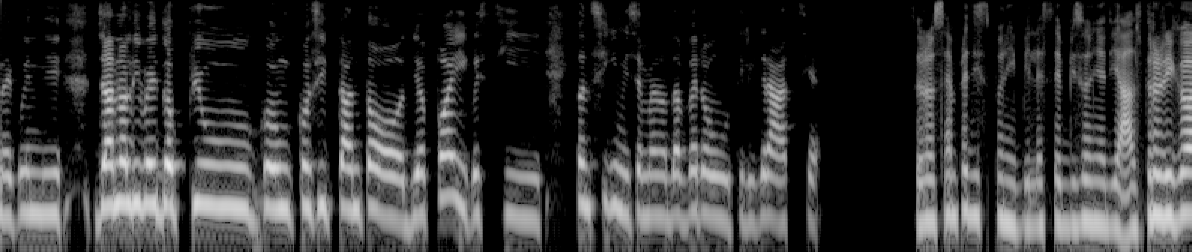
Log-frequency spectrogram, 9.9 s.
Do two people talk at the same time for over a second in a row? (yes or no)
no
